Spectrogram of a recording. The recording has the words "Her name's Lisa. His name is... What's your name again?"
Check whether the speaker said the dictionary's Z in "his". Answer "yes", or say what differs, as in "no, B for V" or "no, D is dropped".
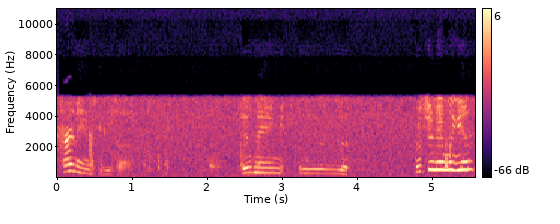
yes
